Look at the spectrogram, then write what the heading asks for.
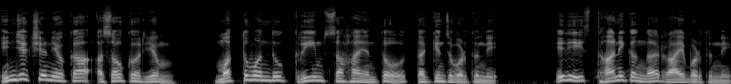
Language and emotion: Telugu, neutral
